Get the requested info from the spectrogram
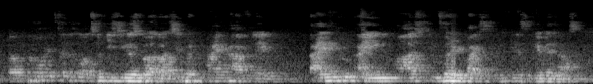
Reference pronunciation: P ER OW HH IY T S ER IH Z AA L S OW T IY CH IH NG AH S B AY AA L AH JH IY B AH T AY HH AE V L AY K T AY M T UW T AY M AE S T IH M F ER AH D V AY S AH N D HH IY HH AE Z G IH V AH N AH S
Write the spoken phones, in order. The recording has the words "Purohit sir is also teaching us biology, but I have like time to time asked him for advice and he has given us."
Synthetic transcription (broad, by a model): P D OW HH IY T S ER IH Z AA L S OW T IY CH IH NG AH S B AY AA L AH CH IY B AH T AY HH AE V L AY K T AY M T UW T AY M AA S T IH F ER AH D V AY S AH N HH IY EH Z G IH V AH N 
